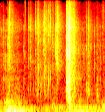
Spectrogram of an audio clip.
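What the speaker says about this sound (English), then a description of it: "So let's go ahead and crack them open," MetaZoo trading card packs being torn open by hand, close and quiet: a run of crinkling foil wrapper sounds with one sharper rip about a second in, no talking.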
